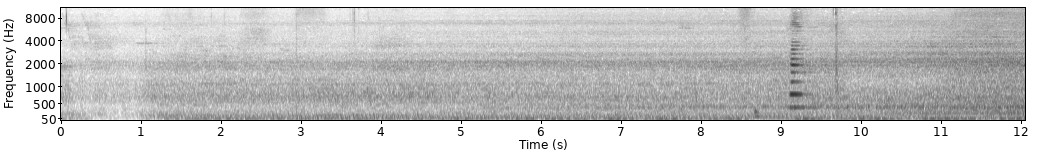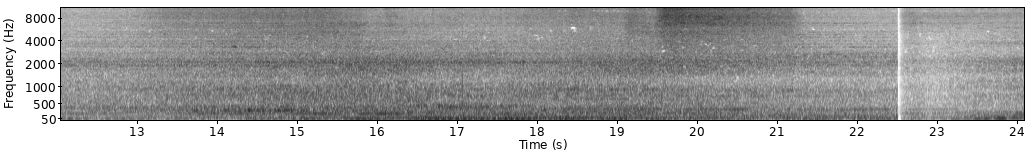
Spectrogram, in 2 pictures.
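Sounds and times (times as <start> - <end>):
train engine and wheels rumbling: 0.0 - 24.0
train horn toot: 9.1 - 9.7.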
